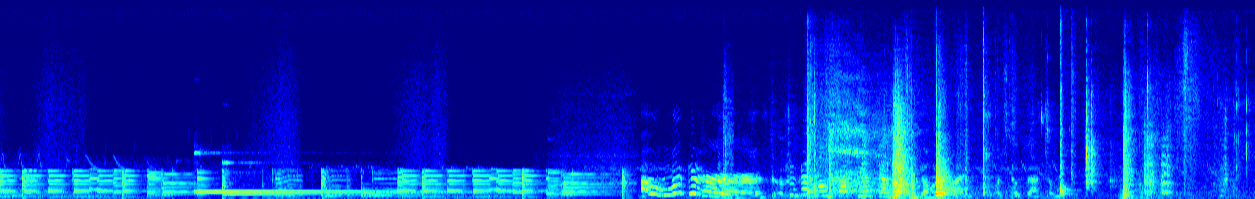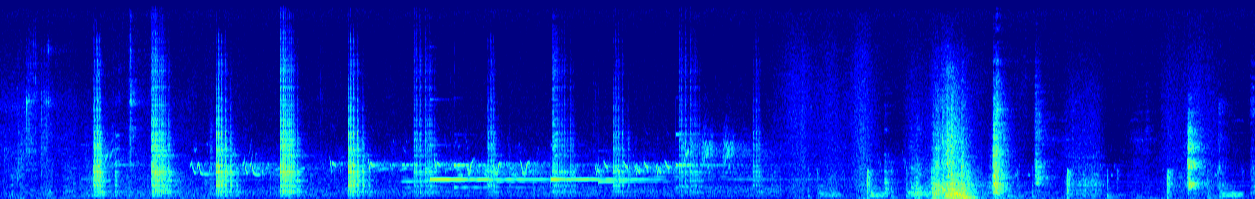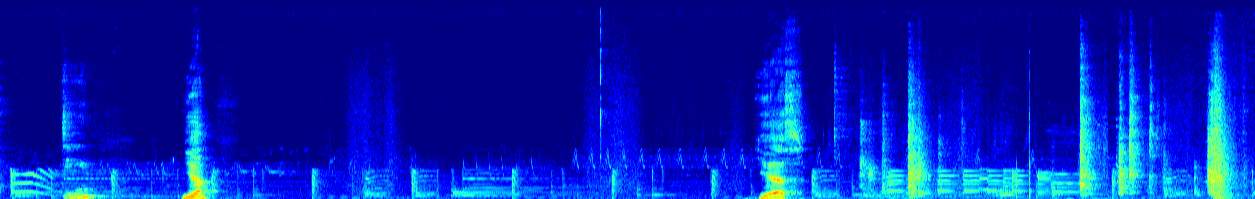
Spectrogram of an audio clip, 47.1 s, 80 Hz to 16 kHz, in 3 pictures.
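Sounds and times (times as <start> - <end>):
metal tube wind chimes ringing: 2.4 - 5.2, 19.2 - 25.7.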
